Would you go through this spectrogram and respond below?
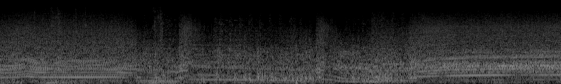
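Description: Toyota Celica engine in Forza Horizon 4 revving and pulling hard, a steady loud drone with rising and falling pitch as the car accelerates and shifts, continuous throughout.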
